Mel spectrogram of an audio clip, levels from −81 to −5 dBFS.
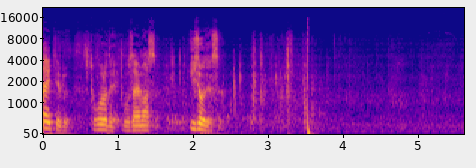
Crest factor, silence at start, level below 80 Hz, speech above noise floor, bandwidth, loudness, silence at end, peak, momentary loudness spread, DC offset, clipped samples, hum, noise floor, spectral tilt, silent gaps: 24 dB; 0 s; -44 dBFS; 29 dB; 19 kHz; -25 LUFS; 2 s; -2 dBFS; 18 LU; under 0.1%; under 0.1%; none; -52 dBFS; -4 dB/octave; none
